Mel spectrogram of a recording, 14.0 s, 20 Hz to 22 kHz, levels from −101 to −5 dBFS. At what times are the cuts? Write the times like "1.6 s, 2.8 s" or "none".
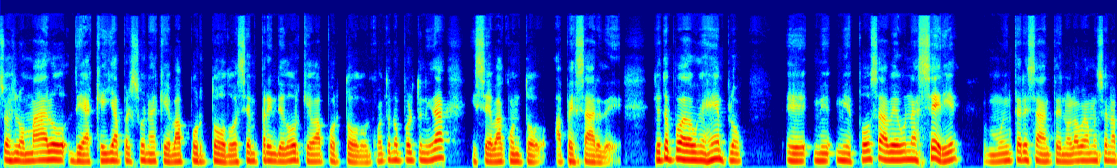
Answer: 12.3 s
